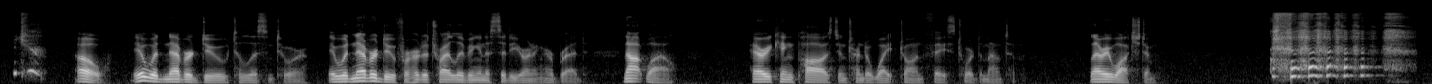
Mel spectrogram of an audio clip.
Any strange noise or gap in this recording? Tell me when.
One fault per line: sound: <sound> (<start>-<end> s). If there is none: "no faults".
sound: sneeze (0.1-0.5 s)
sound: laugh (12.7-14.2 s)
